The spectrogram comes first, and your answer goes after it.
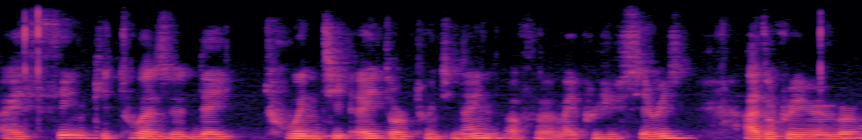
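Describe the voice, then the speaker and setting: Audible room echo surrounds a man's somewhat breathy voice. He speaks at a moderate pace with fairly even intonation. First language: not English. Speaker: programmer YouTuber. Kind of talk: code walkthrough tutorial. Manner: halting, many fillers.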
